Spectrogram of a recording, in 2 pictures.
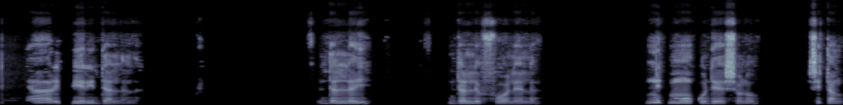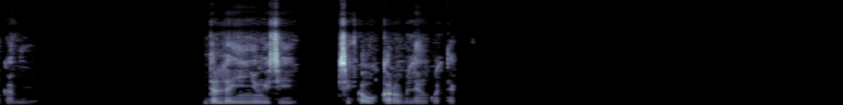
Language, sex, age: Wolof, male, 36-49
